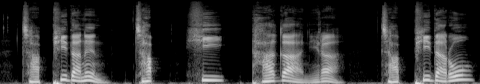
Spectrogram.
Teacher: 잡히다는 잡히다가 아니라 잡히다로 발음하는데 이때 피읍의 정체를 분석해보면 잡의 종성 비읍과 히의 초성 히읗이 만나 축약된 것임을 알 수 있어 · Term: 자음 축약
